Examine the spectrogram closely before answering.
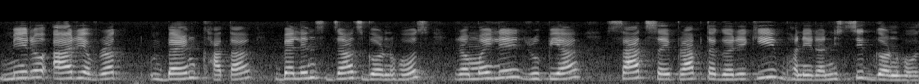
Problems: background sounds at intervals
